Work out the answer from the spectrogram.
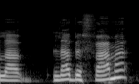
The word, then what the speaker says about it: La Befana: It's called La Befana, if I'm pronouncing it right.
